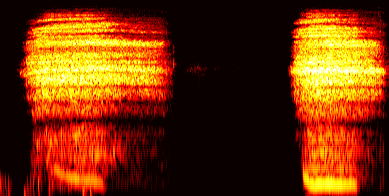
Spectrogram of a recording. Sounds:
Sigh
